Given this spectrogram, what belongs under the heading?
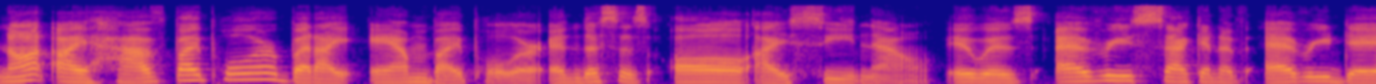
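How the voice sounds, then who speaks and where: With a plain, everyday voice, a woman speaks at a moderate pace and a fairly low pitch, her intonation lively and hardly any pauses, in a dry, close sound with no echo against a quiet background. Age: 20s. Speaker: podcast host. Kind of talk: interview.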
